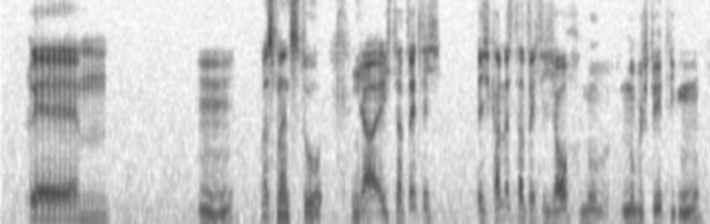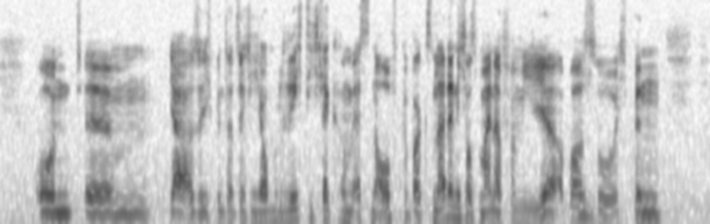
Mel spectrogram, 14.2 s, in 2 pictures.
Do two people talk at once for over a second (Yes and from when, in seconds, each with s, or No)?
No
